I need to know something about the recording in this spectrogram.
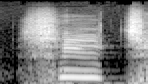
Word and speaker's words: cit: 하지만 올바른 발음 은 'Chit' 입니다 . 전표 . 발음 이 좀 어색한가 요 ? 그것 은 칫 입니다 .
